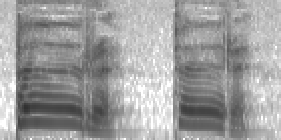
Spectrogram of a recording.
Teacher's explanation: the beginning we have voiceless P P and sonant R but the P doesn't become voiced doesn't become B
